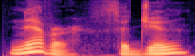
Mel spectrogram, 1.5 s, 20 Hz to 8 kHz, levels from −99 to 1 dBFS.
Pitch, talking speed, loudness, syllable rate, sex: 125 Hz, 125 wpm, -16 LUFS, 3.2 syllables/s, male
